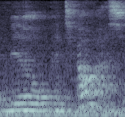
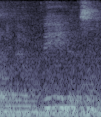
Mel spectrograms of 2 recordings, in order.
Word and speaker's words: Milpitas: You know, like when I lived in the Bay Area, we called it Mill Patos. It's still Milpitas because it made it sound more exotic. Not how you pronounce it.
